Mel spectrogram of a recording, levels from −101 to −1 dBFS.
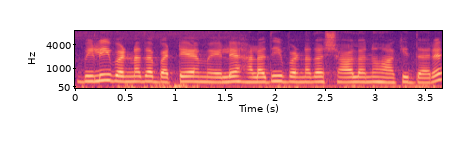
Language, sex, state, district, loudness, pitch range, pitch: Kannada, female, Karnataka, Bangalore, -16 LUFS, 225-245 Hz, 230 Hz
